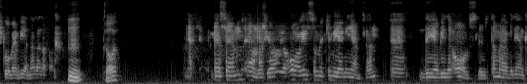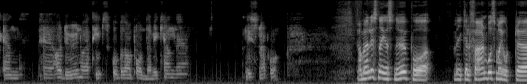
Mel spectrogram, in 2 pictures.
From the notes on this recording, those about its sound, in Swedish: En brasklapp är att det blev något vajsing med ljudet under inspelning. Mitt ljud påminner om telefonröst.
